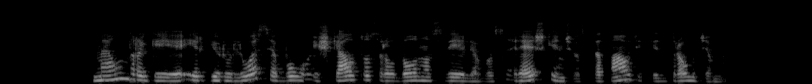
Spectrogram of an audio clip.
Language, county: Lithuanian, Panevėžys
